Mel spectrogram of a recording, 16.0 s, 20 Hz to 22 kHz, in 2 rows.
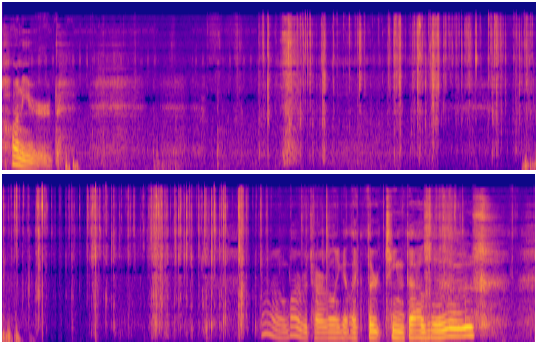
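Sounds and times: foil pack tearing and crinkling: 3.8s - 13.0s, 14.1s - 15.1s.

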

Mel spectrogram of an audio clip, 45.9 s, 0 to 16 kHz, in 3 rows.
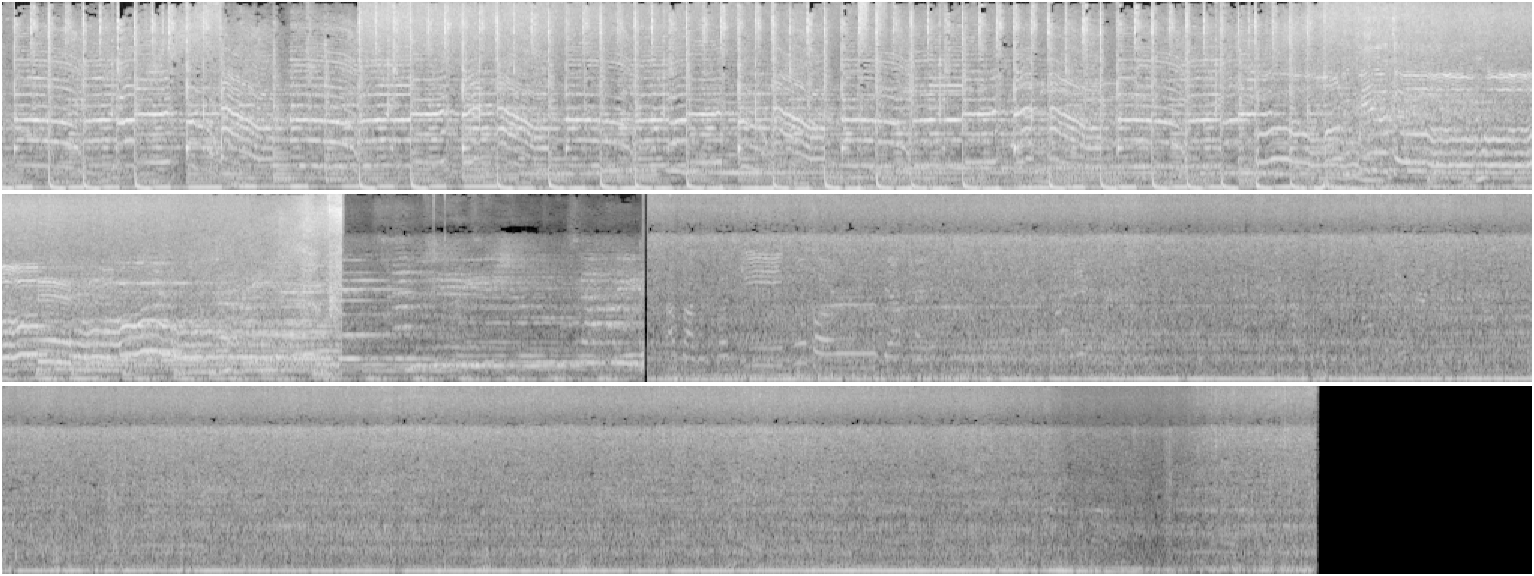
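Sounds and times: music: 0.0s - 21.8s
vehicle rumble from inside: 0.0s - 43.8s.

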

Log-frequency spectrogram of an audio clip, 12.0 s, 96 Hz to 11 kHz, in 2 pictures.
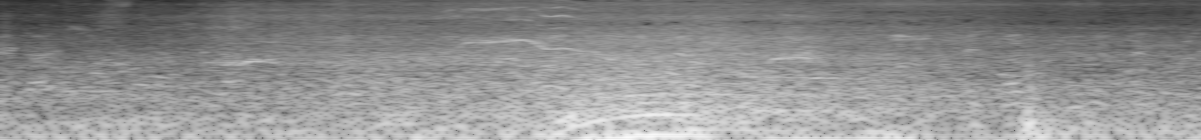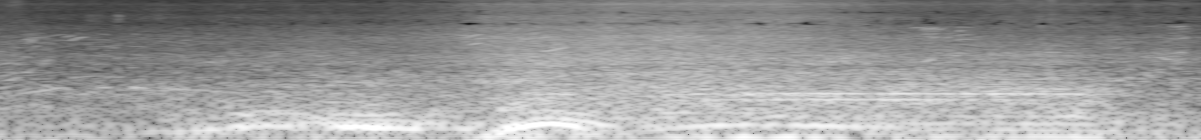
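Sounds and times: beach noise: 0.0s - 12.0s
engine running and revving: 1.8s - 4.8s, 6.5s - 12.0s.

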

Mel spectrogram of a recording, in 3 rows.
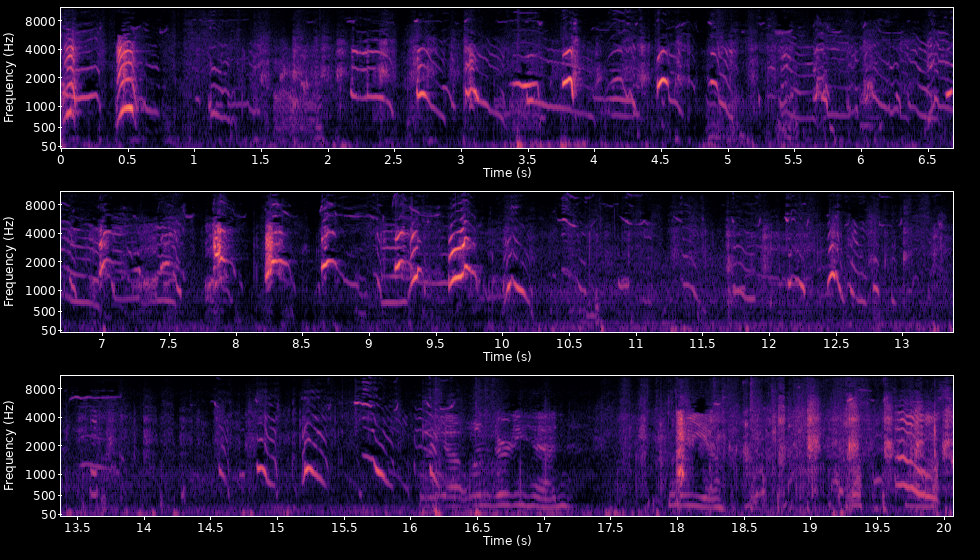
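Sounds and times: puppies whining and yelping: 0.0s - 20.0s.

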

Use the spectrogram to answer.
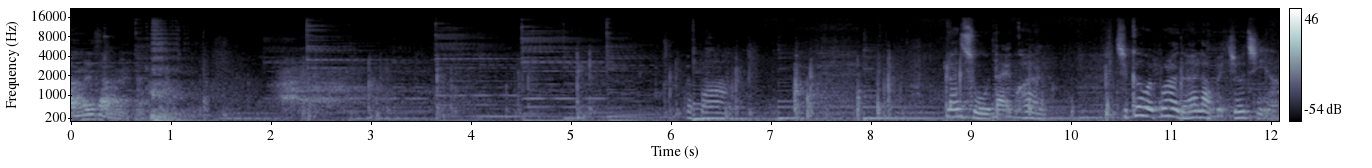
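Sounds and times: soft bell-like music: 1.9s - 6.4s.

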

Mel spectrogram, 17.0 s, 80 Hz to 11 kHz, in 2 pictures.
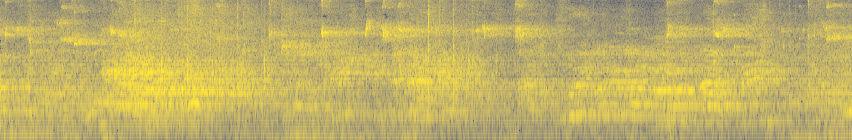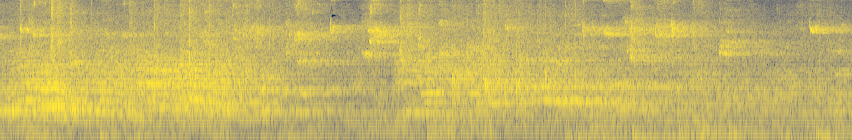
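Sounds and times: people shouting across a court: 0.0s - 4.8s, 5.7s - 11.7s, 12.4s - 15.8s.

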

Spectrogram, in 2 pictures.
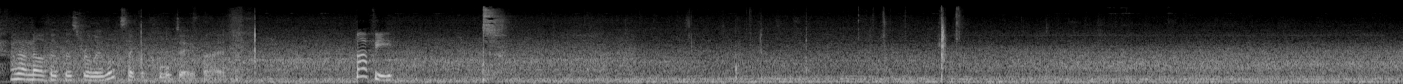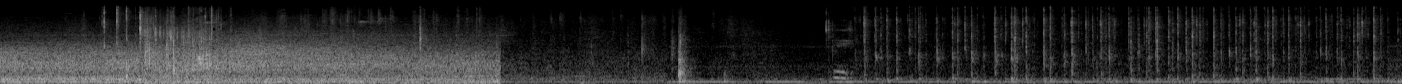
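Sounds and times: outdoor background rush: 0.0s - 20.4s.

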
